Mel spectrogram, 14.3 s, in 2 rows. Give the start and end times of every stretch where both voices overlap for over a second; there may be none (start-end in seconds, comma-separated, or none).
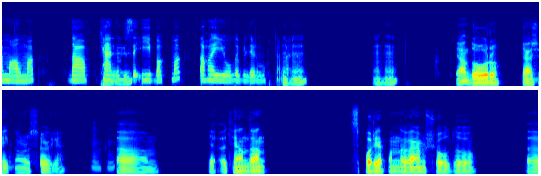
none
